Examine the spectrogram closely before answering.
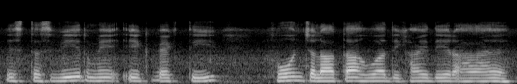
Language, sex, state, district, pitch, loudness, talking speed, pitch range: Hindi, male, Manipur, Imphal West, 155 Hz, -19 LUFS, 140 wpm, 150-165 Hz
